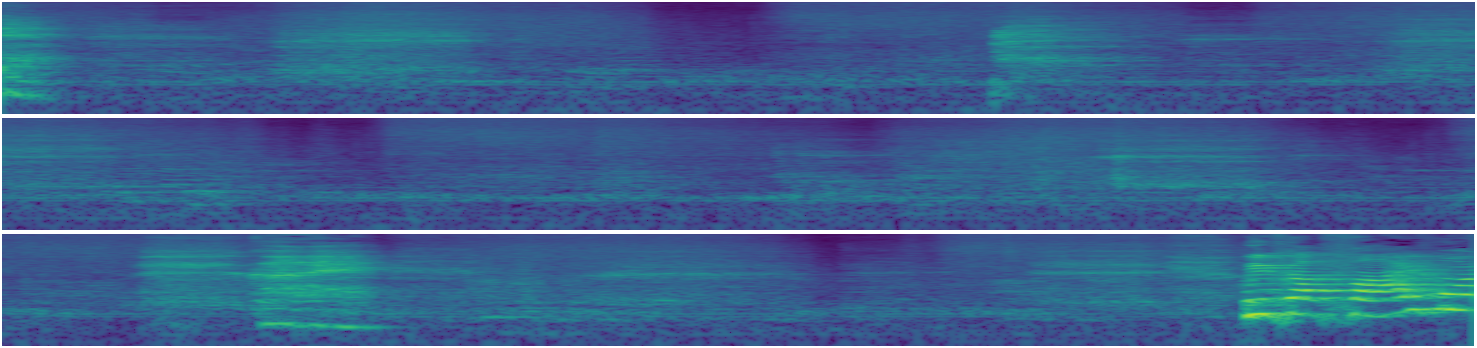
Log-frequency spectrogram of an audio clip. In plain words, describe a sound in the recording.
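Sliders swish back and forth across a floor in a steady rhythm.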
